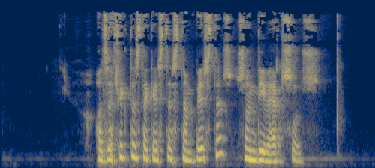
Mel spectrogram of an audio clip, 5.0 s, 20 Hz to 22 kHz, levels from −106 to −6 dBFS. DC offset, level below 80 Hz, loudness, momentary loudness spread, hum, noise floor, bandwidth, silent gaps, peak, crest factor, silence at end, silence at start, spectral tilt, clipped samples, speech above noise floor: under 0.1%; -70 dBFS; -24 LUFS; 12 LU; none; -79 dBFS; 16.5 kHz; none; -8 dBFS; 18 dB; 0.5 s; 1.15 s; -3.5 dB/octave; under 0.1%; 55 dB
